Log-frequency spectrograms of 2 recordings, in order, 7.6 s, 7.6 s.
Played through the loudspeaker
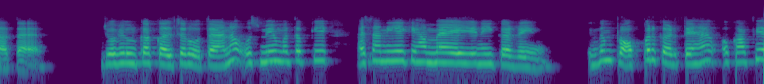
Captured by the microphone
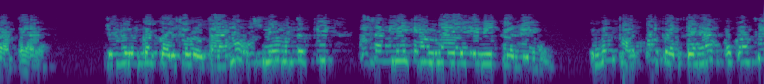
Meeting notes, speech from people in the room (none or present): none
